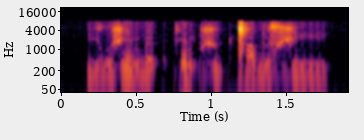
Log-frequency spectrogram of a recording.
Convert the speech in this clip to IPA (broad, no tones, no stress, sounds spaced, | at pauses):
j u ʒ ɛ̃ ɓ ɛ p k ɛ̃ p ʒ u p ǀ a ɓ ɯ z ʒ i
